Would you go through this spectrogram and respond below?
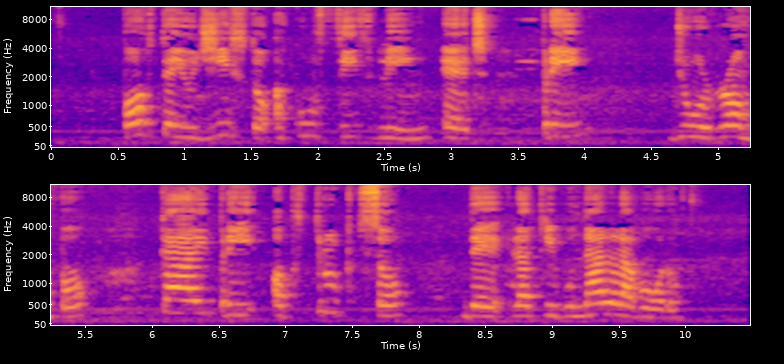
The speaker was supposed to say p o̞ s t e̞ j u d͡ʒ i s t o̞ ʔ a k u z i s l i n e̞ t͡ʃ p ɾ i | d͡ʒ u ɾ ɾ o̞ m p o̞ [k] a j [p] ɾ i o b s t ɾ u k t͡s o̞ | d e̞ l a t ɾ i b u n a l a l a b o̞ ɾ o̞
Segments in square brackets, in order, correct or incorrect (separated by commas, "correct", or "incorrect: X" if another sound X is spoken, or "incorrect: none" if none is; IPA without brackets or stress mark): correct, correct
